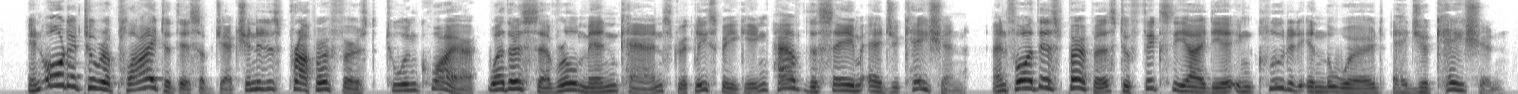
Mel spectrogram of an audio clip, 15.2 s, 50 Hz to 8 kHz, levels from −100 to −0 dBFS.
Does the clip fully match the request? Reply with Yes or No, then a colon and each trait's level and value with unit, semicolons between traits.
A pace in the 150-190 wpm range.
No: average, 140 wpm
